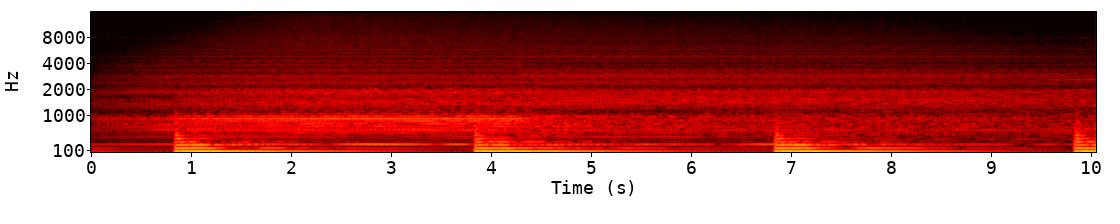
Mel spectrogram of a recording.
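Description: Ambient electronic music on software synthesizers: a deep, gong-like bass note is struck about every three seconds, four times, each swelling in and slowly fading under a held pad.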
